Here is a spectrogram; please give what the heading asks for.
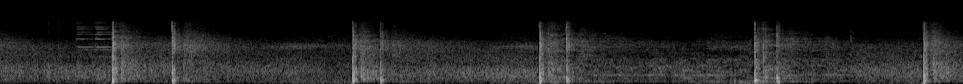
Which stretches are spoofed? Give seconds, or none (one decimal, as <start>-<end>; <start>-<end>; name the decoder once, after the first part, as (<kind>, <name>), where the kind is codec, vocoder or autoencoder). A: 5.5-8.5 (codec, SNAC)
